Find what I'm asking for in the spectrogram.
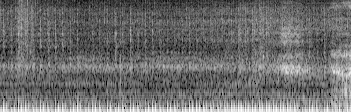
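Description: A loaded-up Highballer motorcycle on the Deal's Gap Dragon road, its engine throbbing loud and close with a steady rapid pulse, a rising whine near the end, no talking.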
